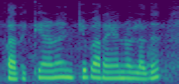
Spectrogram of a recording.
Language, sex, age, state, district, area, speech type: Malayalam, female, 18-30, Kerala, Thiruvananthapuram, rural, spontaneous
